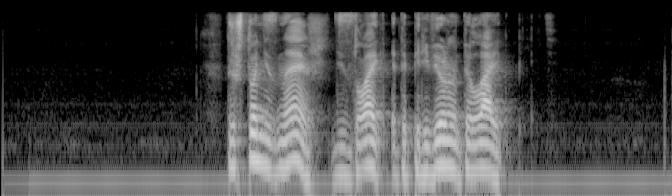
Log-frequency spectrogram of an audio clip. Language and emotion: Russian, angry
